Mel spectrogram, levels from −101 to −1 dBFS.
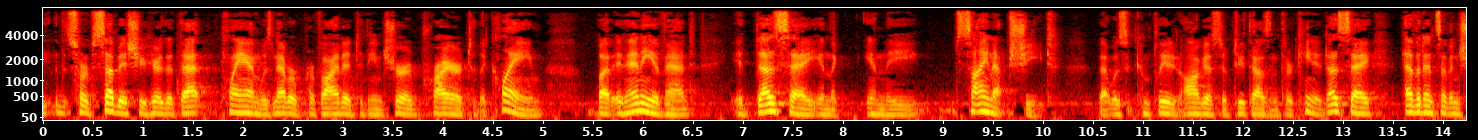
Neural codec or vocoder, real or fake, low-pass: vocoder, 44.1 kHz, 128 mel bands every 512 samples, BigVGAN v2; fake; 7.2 kHz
